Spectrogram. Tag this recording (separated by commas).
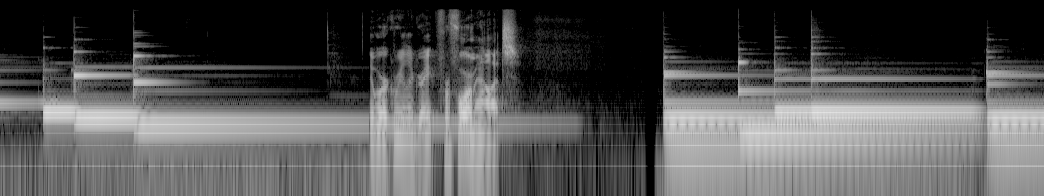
playing vibraphone, Speech, Percussion, Music, Vibraphone, Musical instrument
